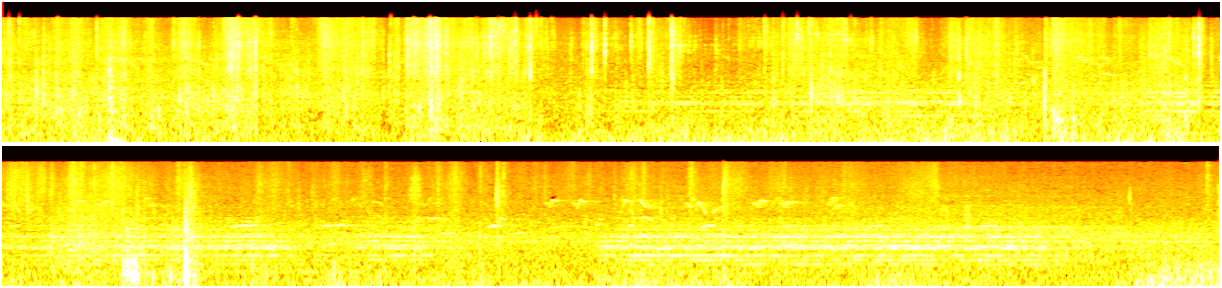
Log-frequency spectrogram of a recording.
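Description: Footsteps and rustling through dry brush, with twigs cracking and snapping over the first several seconds. Later comes a steady droning hum of several held tones that fades in and out, with faint bird chirps above it.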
